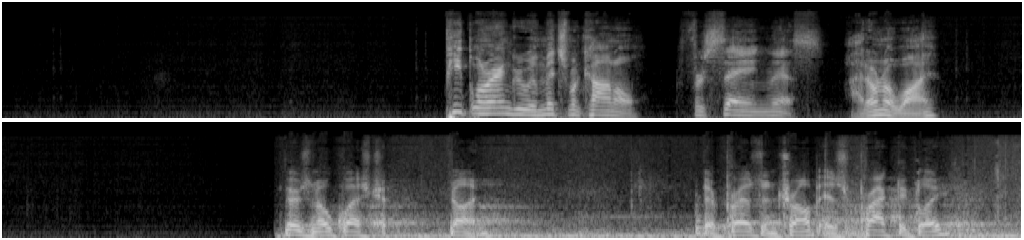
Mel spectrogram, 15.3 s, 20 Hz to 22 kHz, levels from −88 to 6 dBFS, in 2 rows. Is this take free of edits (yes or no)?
no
